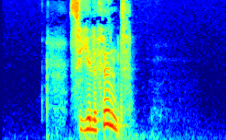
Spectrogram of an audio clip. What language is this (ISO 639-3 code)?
kab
